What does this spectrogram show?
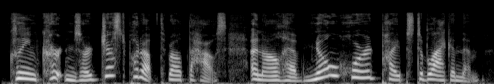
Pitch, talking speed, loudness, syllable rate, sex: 240 Hz, 220 wpm, -18 LUFS, 5.7 syllables/s, female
